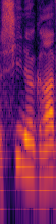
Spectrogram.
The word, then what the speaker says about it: Sineu Graff: Vous êtes le président de Sinograph, je l'ai bien prononcé.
